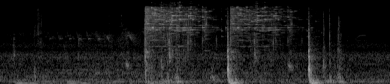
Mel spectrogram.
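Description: Glass shatters after being dropped in the 7 Days to Die video game, three sharp breaking crashes in quick succession over a quiet background.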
